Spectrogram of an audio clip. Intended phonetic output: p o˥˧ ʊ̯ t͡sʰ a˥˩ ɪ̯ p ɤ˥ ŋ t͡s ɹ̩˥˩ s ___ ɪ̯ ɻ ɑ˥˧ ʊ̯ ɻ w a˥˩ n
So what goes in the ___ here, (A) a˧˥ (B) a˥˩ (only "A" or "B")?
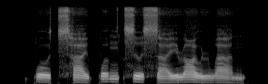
A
